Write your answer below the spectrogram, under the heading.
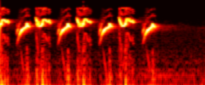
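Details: Seven fast upswept whistled notes from a cinereous tit in constant song, repeated evenly within under two seconds, clean with no other sounds. The song is used to coax other birds to sing.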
